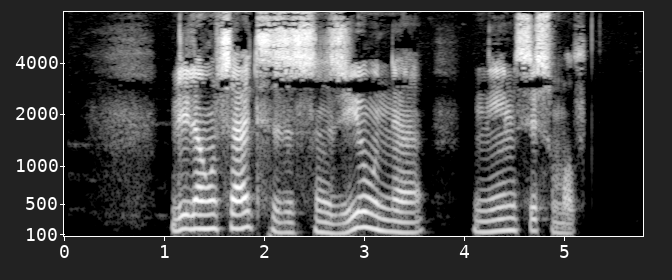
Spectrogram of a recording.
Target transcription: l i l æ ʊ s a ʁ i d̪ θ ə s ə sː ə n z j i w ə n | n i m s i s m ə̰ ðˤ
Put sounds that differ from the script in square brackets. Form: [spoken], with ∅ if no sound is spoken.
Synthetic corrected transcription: l i l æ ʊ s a [ʕ] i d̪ θ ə [z] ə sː ə n z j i w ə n | n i m s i s m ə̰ ðˤ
